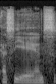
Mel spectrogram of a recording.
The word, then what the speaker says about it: Sean: I hope I'm pronouncing it right, S-E-A-N, Sean. Yes, yeah, that's correct.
